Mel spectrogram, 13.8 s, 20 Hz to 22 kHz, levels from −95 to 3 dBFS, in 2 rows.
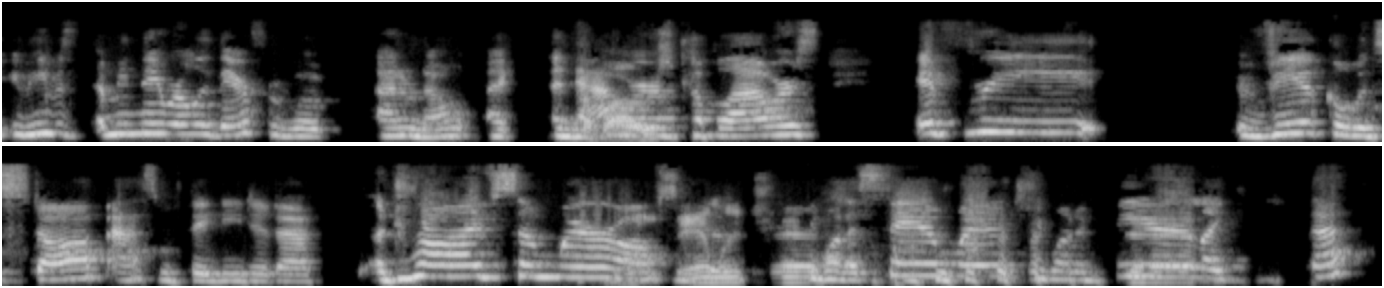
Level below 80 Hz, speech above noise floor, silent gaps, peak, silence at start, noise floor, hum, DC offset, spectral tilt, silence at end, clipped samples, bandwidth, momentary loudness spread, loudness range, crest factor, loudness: -74 dBFS; over 70 dB; 1.70-1.85 s, 2.59-2.74 s, 4.37-4.56 s, 5.53-6.15 s, 8.51-8.68 s, 13.32-13.43 s; -6 dBFS; 0 s; under -90 dBFS; none; under 0.1%; -4 dB/octave; 0.15 s; under 0.1%; 12.5 kHz; 9 LU; 2 LU; 14 dB; -20 LUFS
